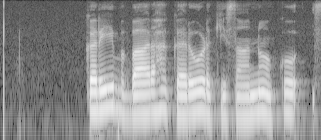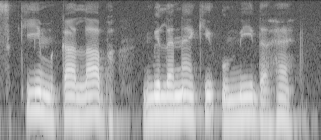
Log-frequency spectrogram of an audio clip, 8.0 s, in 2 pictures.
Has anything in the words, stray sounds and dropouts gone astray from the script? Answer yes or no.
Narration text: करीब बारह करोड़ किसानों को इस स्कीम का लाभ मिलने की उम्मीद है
yes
